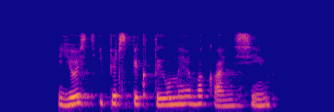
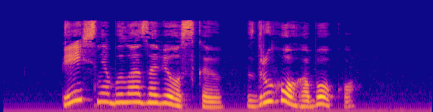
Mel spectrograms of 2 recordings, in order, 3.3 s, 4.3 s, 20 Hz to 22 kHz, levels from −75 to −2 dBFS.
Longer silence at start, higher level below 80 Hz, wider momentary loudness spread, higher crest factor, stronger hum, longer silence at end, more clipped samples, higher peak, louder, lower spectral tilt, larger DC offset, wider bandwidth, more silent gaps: about the same, 0.6 s vs 0.65 s; second, -72 dBFS vs -46 dBFS; about the same, 9 LU vs 11 LU; about the same, 20 dB vs 18 dB; second, none vs 50 Hz at -40 dBFS; about the same, 0.65 s vs 0.75 s; neither; second, -12 dBFS vs -2 dBFS; second, -31 LUFS vs -18 LUFS; about the same, -4 dB/octave vs -3.5 dB/octave; neither; second, 8 kHz vs 11.5 kHz; neither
